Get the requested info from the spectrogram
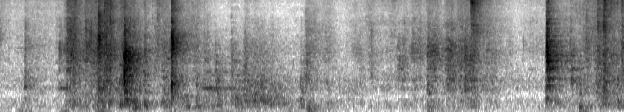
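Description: Kitchen drawer and cupboard being opened and rummaged through: scattered knocks and clatter, with a louder noise starting near the end.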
